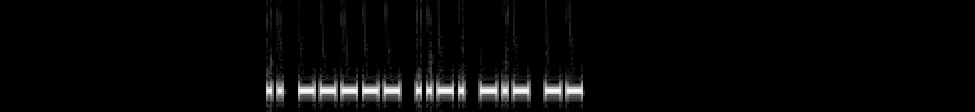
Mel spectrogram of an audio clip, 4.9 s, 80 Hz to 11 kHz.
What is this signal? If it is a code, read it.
Morse code, heard as a keyed tone, about 44 wpm, 700 Hz. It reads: I0FKM
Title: DXCC-100 Call Signs - 5 Characters - Repeated 3x - 45wpm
